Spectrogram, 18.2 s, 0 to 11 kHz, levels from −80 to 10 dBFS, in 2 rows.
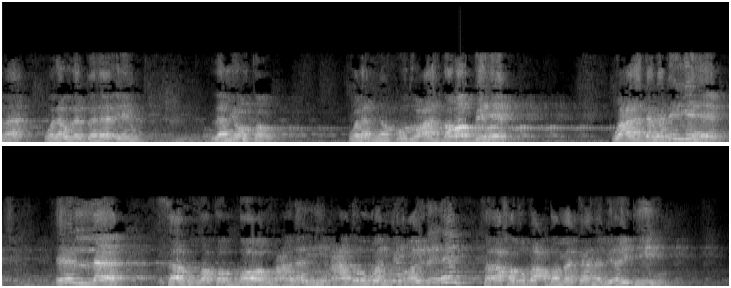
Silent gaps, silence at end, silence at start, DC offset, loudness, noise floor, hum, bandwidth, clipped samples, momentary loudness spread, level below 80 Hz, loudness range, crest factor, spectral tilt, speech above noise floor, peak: none; 0.55 s; 0 s; under 0.1%; -16 LUFS; -45 dBFS; none; 7.2 kHz; under 0.1%; 21 LU; -52 dBFS; 4 LU; 16 dB; -4.5 dB/octave; 29 dB; 0 dBFS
